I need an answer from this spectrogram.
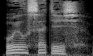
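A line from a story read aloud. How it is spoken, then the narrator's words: Tired teacher. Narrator (Russian): устало произнес учитель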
